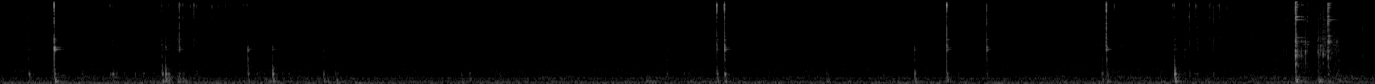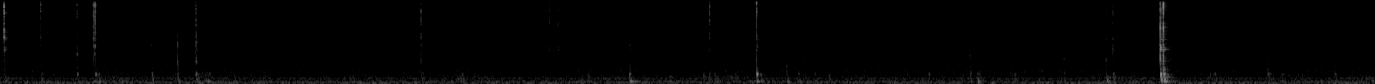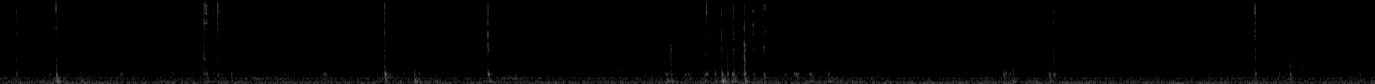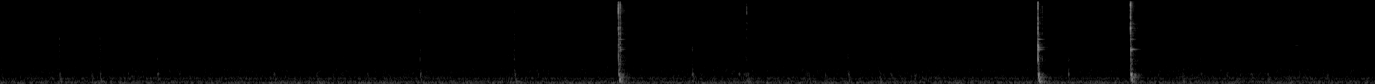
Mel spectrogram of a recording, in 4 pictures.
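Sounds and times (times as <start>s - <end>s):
small metallic clicks from tools: 11.0s - 15.9s.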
